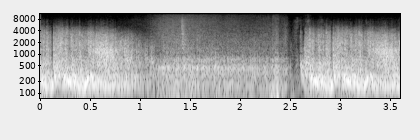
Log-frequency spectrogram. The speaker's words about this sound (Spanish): vuelve a disparar dos veces. El criminal apunta hacia arriba y oprime el gatillo.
